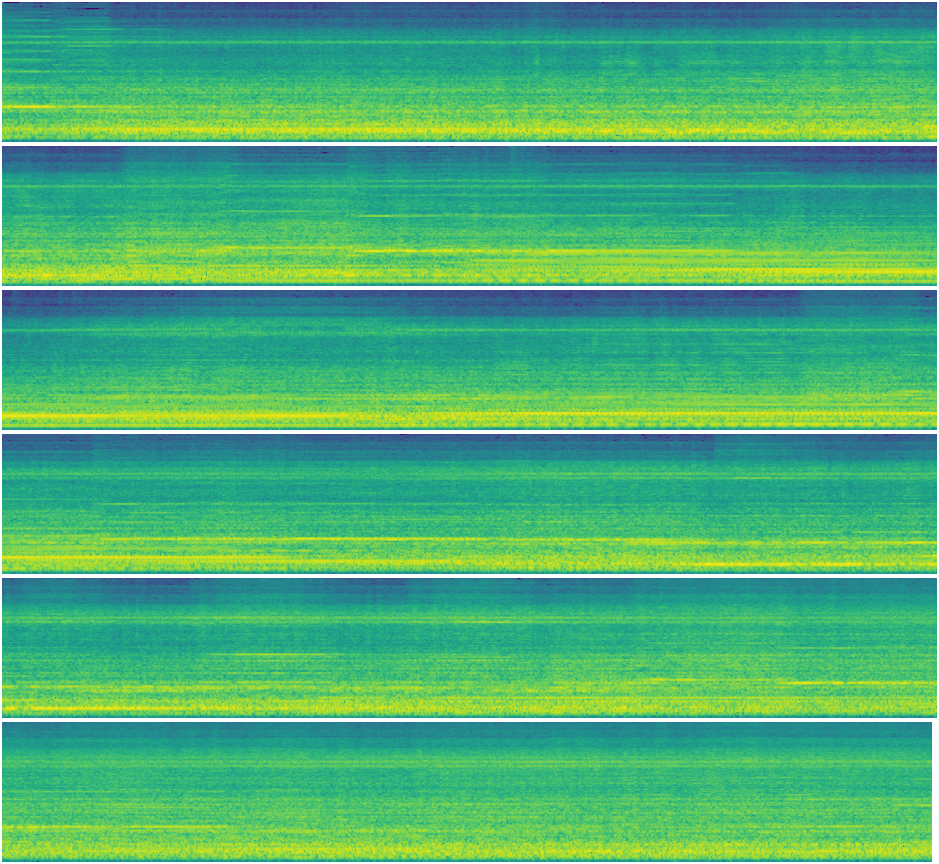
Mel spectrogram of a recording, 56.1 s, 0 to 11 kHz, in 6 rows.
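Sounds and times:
dense electronic drone: 0.0s - 56.0s.

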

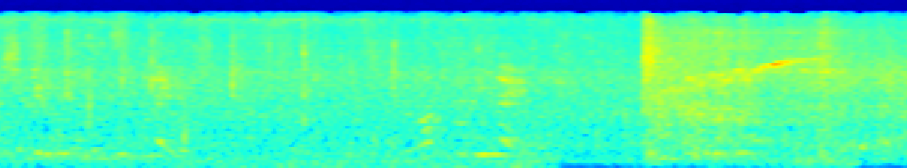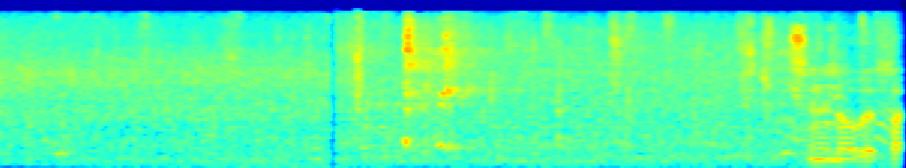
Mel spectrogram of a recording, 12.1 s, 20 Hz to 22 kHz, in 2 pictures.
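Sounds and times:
urban noise: 0.0s - 12.0s
voices of passers-by: 0.0s - 12.0s.

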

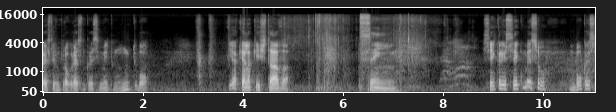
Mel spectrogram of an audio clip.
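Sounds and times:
man speaking: 3.7s - 5.0s, 6.3s - 7.4s, 8.8s - 11.0s.

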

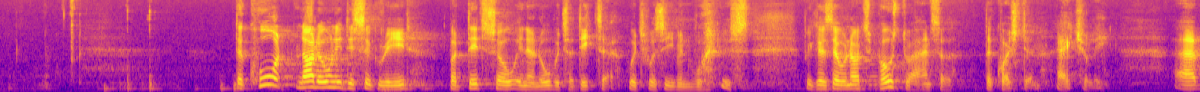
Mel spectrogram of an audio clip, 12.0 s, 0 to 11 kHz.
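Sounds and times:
person speaking: 11.8s - 12.0s.

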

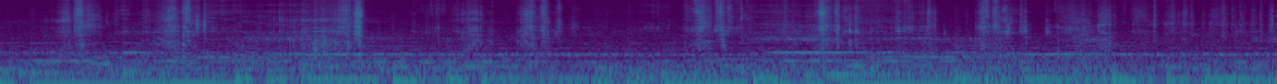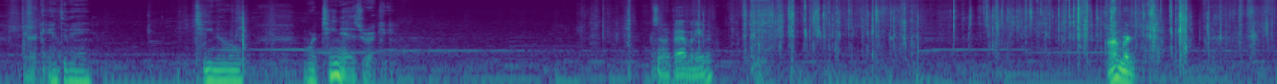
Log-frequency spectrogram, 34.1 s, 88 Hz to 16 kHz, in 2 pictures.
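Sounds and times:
quiet background music: 0.0s - 34.0s
cardboard cards swishing: 26.3s - 34.0s.

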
